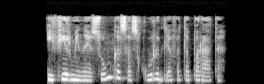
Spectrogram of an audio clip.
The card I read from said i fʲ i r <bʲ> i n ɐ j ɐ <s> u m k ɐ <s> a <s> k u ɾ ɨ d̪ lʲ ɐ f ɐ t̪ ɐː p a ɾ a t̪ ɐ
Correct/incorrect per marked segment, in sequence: incorrect, correct, correct, correct

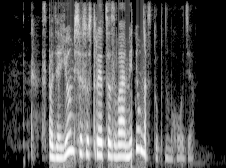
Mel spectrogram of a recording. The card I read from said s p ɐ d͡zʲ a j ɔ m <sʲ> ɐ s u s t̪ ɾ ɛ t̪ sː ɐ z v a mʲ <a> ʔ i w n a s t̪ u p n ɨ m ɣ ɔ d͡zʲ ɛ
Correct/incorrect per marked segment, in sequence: correct, incorrect

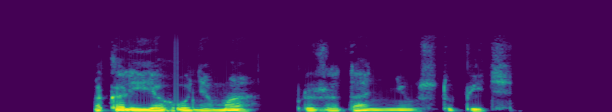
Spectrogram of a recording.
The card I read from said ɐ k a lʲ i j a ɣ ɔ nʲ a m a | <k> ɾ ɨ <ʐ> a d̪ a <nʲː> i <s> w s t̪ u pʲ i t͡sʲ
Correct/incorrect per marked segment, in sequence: incorrect, correct, correct, incorrect

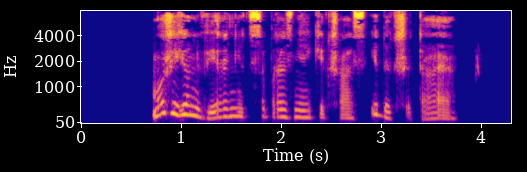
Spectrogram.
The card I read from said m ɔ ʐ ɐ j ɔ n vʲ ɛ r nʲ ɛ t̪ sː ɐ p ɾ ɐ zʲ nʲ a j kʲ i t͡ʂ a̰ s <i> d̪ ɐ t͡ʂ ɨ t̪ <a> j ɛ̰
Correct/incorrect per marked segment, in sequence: correct, correct

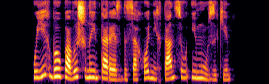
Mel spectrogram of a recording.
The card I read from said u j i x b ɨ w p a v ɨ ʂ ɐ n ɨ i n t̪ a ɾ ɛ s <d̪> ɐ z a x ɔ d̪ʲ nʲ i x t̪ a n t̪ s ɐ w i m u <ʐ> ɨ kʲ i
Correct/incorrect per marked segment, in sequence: correct, incorrect

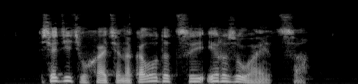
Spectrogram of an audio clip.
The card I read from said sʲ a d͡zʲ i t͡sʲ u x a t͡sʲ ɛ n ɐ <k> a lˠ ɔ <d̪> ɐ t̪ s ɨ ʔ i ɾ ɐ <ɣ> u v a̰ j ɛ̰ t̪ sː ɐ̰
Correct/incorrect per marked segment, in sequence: correct, correct, incorrect

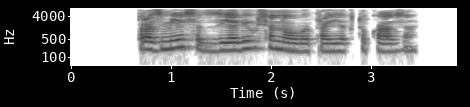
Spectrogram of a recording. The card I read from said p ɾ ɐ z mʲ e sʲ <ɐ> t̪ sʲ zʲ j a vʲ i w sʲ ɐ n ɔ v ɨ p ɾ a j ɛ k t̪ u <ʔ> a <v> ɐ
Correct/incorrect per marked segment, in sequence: correct, incorrect, incorrect

